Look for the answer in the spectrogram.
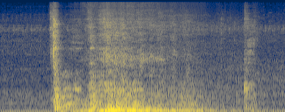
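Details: Ford Falcon being brought back to running, choke pushed closed and extra fuel added: short bursts of cranking with a single pop and no catch or sustained running. Cause unconfirmed.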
